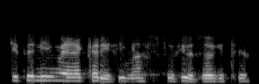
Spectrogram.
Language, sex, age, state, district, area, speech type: Punjabi, male, 18-30, Punjab, Patiala, rural, conversation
